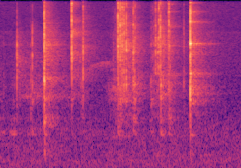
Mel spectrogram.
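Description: Bolts on an oil pump being loosened on an engine in a garage: a series of close ratchet clicks and metallic ticks in short irregular bursts, with one sharper knock.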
